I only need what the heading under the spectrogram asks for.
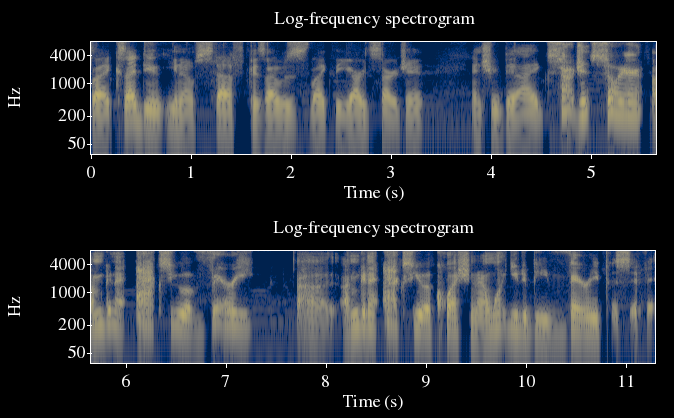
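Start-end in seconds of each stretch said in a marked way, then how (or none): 4.6-11.3 mock irate, high, angry scolding tone. Retelling his deputy warden questioning him as yard sergeant, imitating an angry deputy warden. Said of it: "man, she was angry".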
